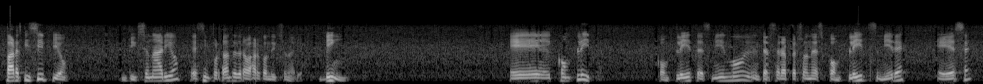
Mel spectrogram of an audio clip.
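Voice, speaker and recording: A man's voice: on the high side, animated, normal speed, pauses often, fairly bright tone, slight background noise. Patient man teaching, slightly dull recording. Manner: patient, repeats checks like "¿verdad?" and "¿sí?". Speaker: English teacher. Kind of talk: explaining grammar rules.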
